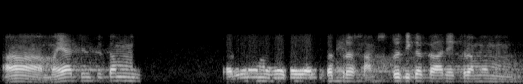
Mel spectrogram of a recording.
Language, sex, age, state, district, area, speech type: Sanskrit, male, 18-30, Odisha, Ganjam, rural, conversation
